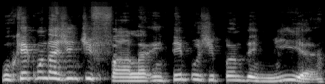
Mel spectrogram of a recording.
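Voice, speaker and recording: A man's lively intonation comes through on a very clean recording against a silent background. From Brazil, Bahia backcountry (Northeast). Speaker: immunologist, panel speaker. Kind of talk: conference talk. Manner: hesitant fillers, repeated words.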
